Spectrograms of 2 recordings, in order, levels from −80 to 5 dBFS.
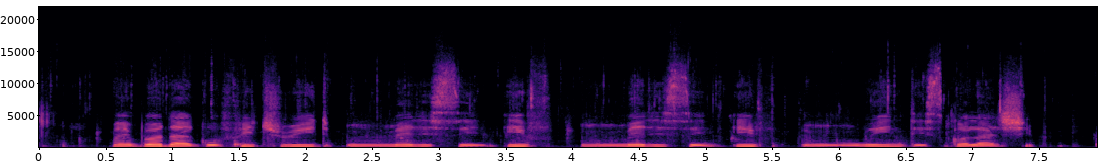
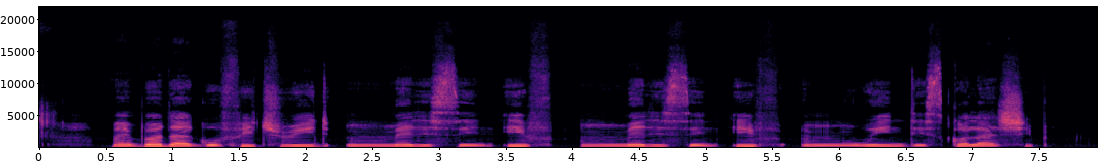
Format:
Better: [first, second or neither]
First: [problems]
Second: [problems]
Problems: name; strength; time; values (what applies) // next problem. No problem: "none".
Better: second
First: noise reduction (neural mask model RNNoise)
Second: none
